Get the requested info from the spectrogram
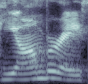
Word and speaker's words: Guillain-Barré: It's called Guillain-Barré syndrome.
